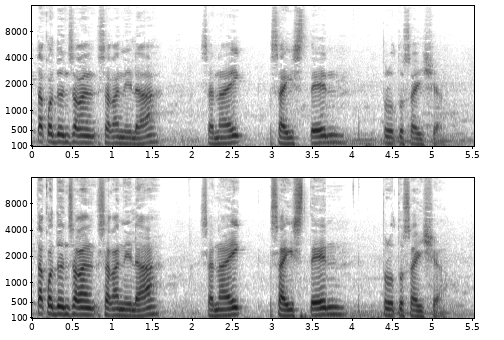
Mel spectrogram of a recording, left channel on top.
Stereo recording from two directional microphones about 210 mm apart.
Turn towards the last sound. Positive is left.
turn(degrees=-55)  # may be behind; listen again after turning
